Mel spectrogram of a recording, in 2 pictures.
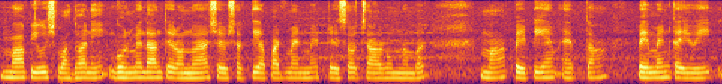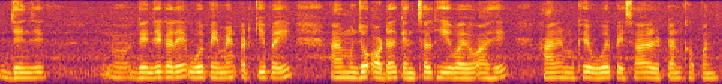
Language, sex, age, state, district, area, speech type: Sindhi, male, 18-30, Maharashtra, Thane, urban, spontaneous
